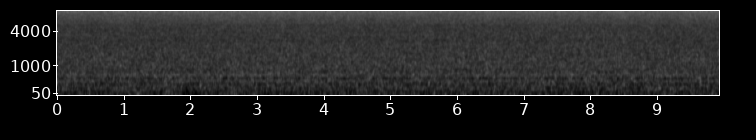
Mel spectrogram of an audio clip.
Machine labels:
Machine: fan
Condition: normal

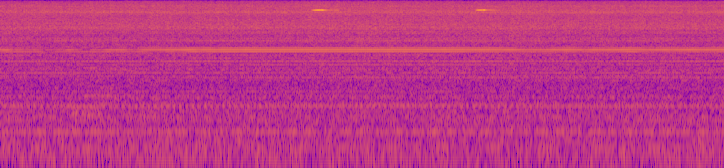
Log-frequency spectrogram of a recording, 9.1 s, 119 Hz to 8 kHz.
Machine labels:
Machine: pump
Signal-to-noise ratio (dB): -6 dB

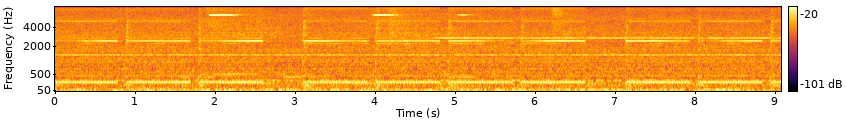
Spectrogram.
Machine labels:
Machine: slide rail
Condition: normal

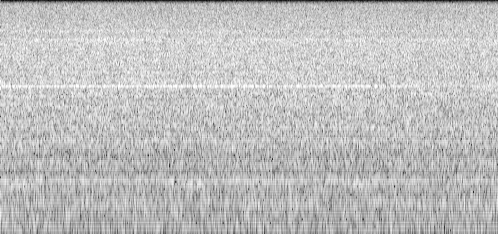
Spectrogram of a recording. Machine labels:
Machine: slide rail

